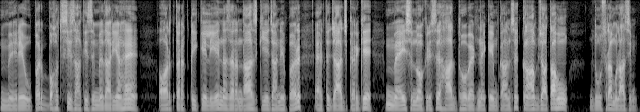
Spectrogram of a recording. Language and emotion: Urdu, fearful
